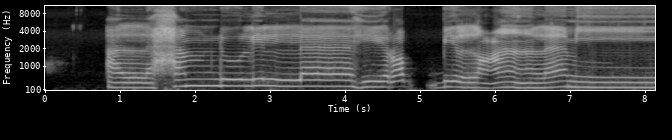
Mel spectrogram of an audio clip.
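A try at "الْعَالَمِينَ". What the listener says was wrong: Tinggal nanti sempurnakan huruf ain. Ini semuanya bukan kesalahan besar ya. Ini kesalahan kecil semua. Ain jangan sampai dibaca alamin. Jangan masuk hidung ya. ya agak alami tapi jadi suaranya jangan cara ngeceknya gini coba ya, ini agak sedikit mempergunakan organ kita yang lain. Panjangkan huruf ainnya lalu sambil buka tutup hidung kan masih nah berarti tandanya itu ainnya ada yang masuk ke hidung. Nggak boleh gitu suaranya.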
